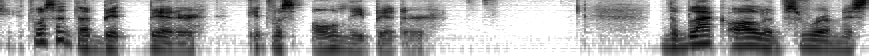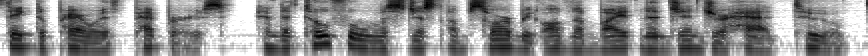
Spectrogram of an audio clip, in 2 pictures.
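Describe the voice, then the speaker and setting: A man giving measured, formal first-person narration of a scripted story. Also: mid-range voice, slightly rough, no echo.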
